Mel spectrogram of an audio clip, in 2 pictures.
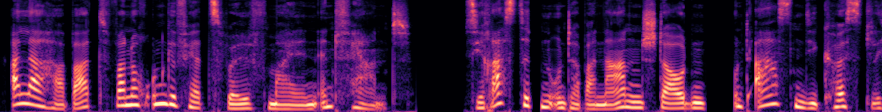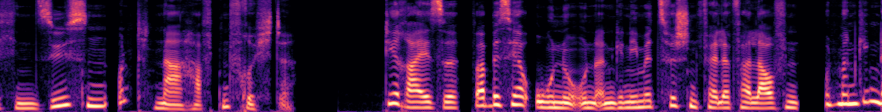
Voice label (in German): Hoerbuch Erwachsene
